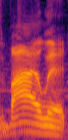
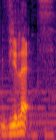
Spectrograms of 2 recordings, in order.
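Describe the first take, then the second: First: It is said like the English word violet. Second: It is said with a French pronunciation. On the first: "in my good old American English, that word right there is violet" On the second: "the word is now French, which would make the pronunciation more like Villette"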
